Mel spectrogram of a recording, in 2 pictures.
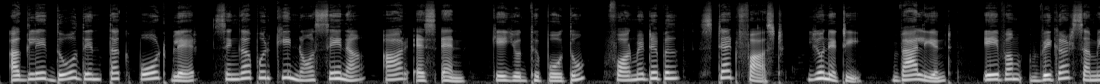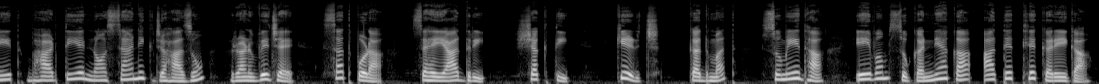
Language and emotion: Hindi, neutral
